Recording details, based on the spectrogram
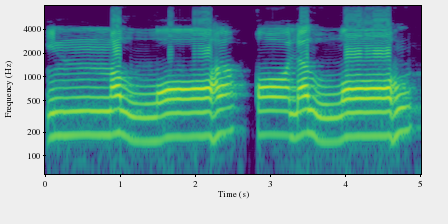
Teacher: اللہ کے لام سے پہلے زبر آ گیا، موٹا پڑھا جائے گا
